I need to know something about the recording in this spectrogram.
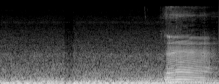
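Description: A steady low background hum runs throughout, with a man's voice holding one drawn-out sound near the end.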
